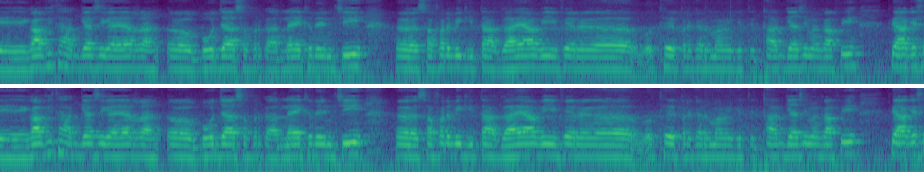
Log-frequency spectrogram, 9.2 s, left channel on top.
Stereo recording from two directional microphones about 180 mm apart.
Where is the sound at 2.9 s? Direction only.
15° right (ahead or behind).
